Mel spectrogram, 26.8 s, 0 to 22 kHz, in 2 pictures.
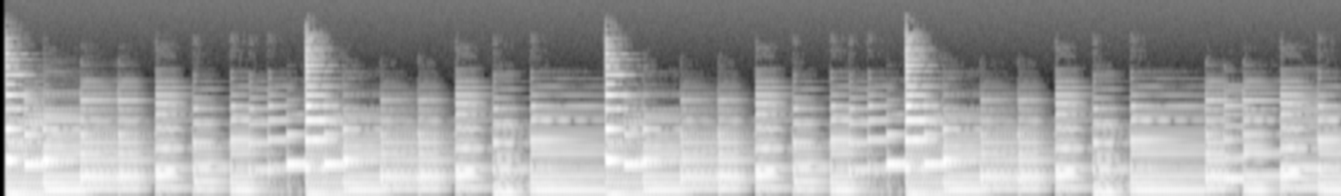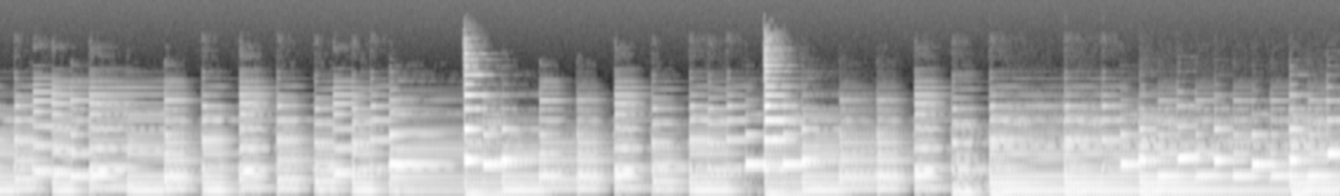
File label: bach gavotte piano; bwv1012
